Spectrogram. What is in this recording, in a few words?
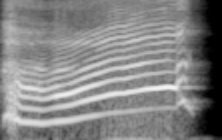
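Vox Casting, Japanese; kingsraid; voices heroes jp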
